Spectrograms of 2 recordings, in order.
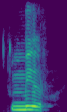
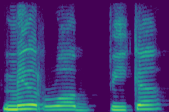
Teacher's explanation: نون ساکن کی بار را آیا ہے تو ادغام ہو رہا ہے، ادغام بلا غنہ ، ادغام کامل بلا غنہ ہو رہا ہے یہاں پہ، مر،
